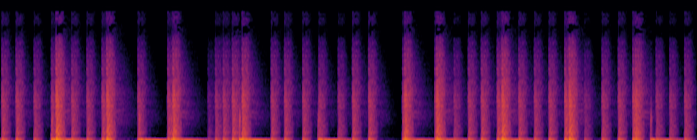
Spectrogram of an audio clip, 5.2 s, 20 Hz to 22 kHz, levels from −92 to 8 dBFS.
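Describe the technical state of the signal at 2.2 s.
At 2.2 s the music plays through intact, with no audible fault at that moment.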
